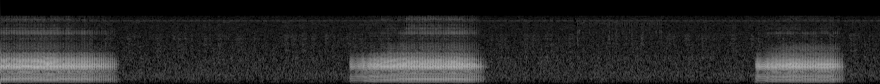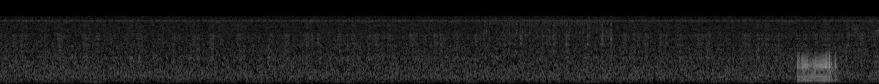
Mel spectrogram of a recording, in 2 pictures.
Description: teaka the famous chihuahua snores while in a deep sleep. lots of noise for a little dog!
